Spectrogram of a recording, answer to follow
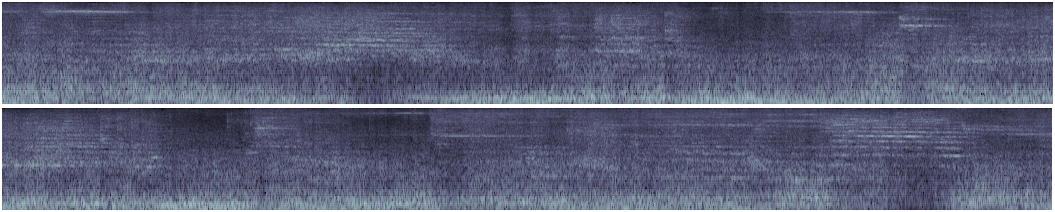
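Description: Double-stack intermodal container train rolling past close by: a steady rumble and clatter of steel wheels on the rails, with brief high-pitched wheel squeals several times.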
